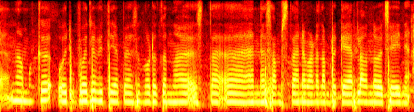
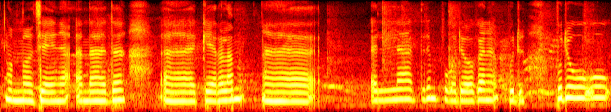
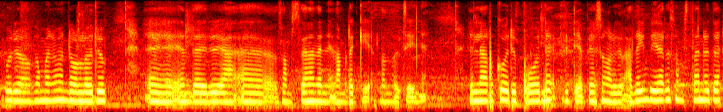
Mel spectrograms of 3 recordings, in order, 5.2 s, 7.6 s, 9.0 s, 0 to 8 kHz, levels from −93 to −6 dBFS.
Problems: background sounds at intervals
